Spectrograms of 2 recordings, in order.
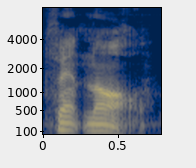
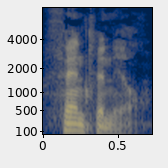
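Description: First: The last syllable has a different vowel. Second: The last syllable has a short i vowel. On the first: The speaker calls it wrong. "Not fentanyl" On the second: The speaker calls it right. "N-Y-L with the Y pronounced as a short I"

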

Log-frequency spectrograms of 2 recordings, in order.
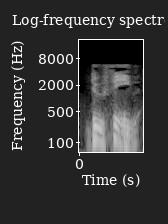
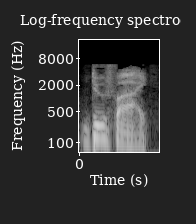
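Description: First: The final vowel sounds like 'ee'. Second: The final vowel sounds like 'eye'. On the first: The speaker calls it right. "We pronounce the I as E" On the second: The speaker calls it wrong. "not I"

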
